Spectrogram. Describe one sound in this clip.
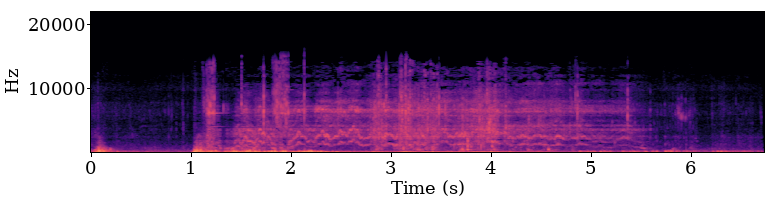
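A spinning reel is cranked, its line winding in.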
